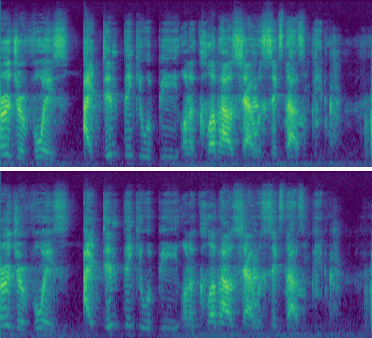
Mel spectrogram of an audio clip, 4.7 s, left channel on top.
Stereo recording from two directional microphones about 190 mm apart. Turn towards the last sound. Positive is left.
turn(degrees=25)  # may be behind; listen again after turning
